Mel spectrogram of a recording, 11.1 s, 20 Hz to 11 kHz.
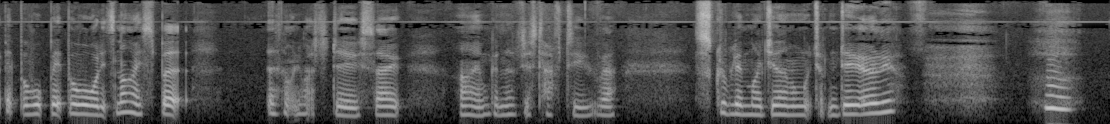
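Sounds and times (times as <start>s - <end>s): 
speech: 0.1s - 2.1s, 2.7s - 6.4s, 7.0s - 9.1s
person yawning: 10.4s - 10.8s.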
